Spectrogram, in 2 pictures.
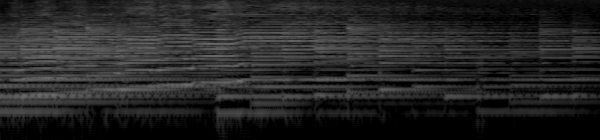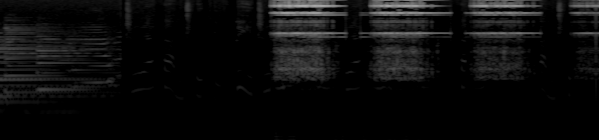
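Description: Soft music plays and fades out, then an alarm clock rings at four in the morning in loud, bright metallic bursts, about four repeated rings with short gaps between them.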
